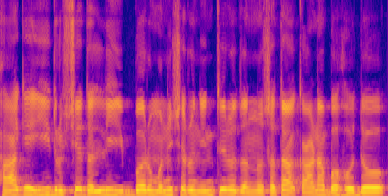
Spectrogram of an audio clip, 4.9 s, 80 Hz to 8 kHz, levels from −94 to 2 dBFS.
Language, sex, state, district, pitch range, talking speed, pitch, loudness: Kannada, male, Karnataka, Bangalore, 165-190 Hz, 100 wpm, 175 Hz, -13 LUFS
